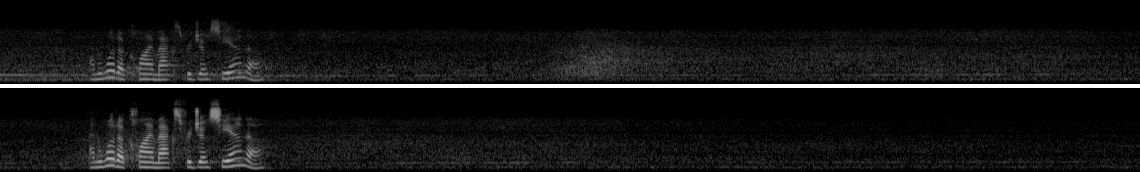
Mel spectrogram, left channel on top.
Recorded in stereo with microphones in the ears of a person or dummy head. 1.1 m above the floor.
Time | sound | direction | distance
0.9 | a woman speaking | 75° right (ahead or behind) | 0.6 m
